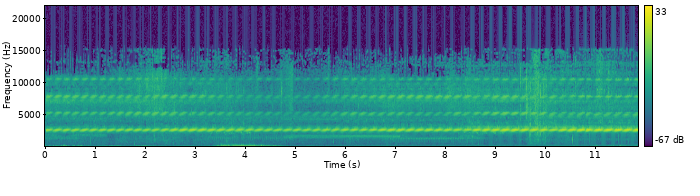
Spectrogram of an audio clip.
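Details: At Lake Worth, Texas, on 24 April 2010 just after dark, a close toad, thought to be an American Toad, gives a steady, high, unbroken buzzing trill near rustling, with a Fowler's Toad thought to be calling in the distance.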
